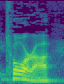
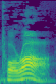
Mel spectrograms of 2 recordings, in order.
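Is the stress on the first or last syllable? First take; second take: first; last. First: The stress is on the first syllable. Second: The stress is on the last syllable.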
